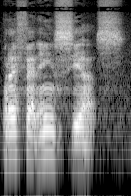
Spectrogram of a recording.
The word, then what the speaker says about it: preferências: última sílaba pré ferências palavra paroxítona a sílaba mais forte é a penúltima prefere seus é é a sílaba penúltima aí é a mais forte então preferências é uma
